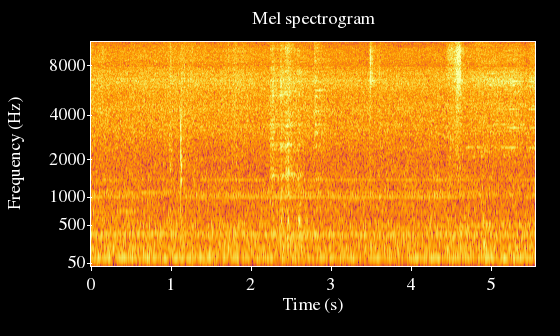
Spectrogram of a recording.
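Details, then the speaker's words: Rack-mount 2000 W 48 V low-frequency off-grid inverter UPS without MPPT, AC priority mode, 1000 W heater load, grid outage simulated: steady low hum with fan whirr, even and unchanging. It switches automatically to inverter power without problems. "Oke, langsung di sini secara otomatis berpindah ke inverter ya tanpa ada kendala untuk"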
